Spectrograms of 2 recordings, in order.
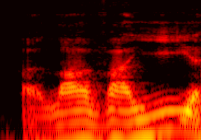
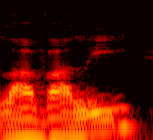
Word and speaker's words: La Vallée: La Vaille, I think you pronounce L's in French, right? La Valle.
